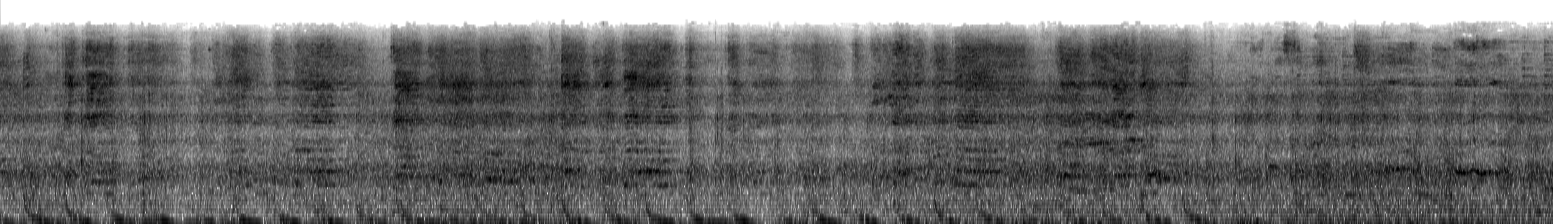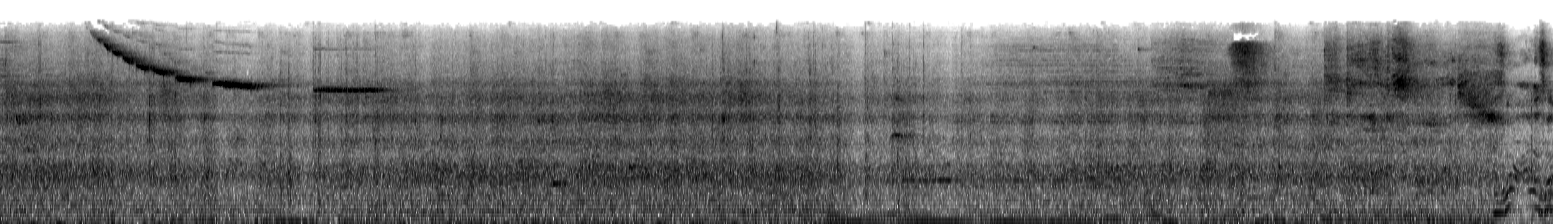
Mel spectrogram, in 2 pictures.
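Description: A Kalbfleisch Berg- und Talbahn running at full speed, recorded from a seat in one of its cars: steady rumbling and clattering of the cars over the undulating track, with the ride's music underneath. A high, falling whistle sounds about halfway through.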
